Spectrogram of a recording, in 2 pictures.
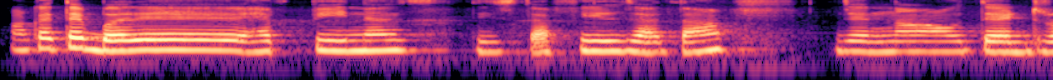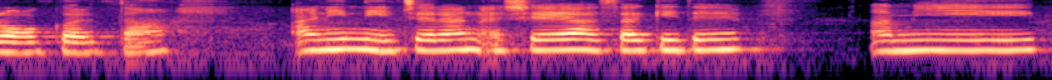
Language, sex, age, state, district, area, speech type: Goan Konkani, female, 18-30, Goa, Murmgao, urban, spontaneous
